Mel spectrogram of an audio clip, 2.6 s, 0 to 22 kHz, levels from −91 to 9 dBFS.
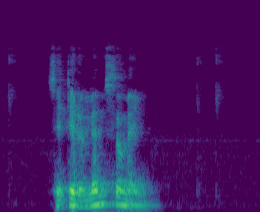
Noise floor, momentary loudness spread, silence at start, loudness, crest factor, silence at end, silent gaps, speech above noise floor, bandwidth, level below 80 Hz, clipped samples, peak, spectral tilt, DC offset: -74 dBFS; 15 LU; 0.5 s; -22 LUFS; 22 dB; 1.1 s; none; 53 dB; 7.6 kHz; -54 dBFS; under 0.1%; -4 dBFS; -8 dB/octave; under 0.1%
